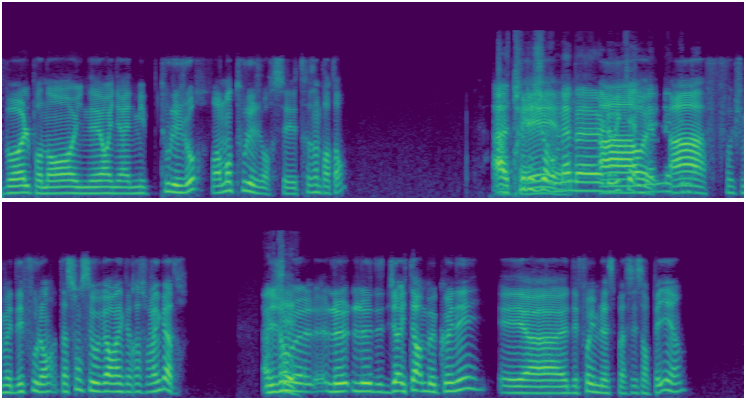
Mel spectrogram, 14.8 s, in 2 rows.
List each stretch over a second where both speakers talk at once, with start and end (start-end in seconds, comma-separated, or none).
4.9-7.0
